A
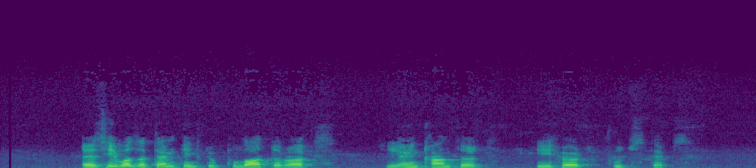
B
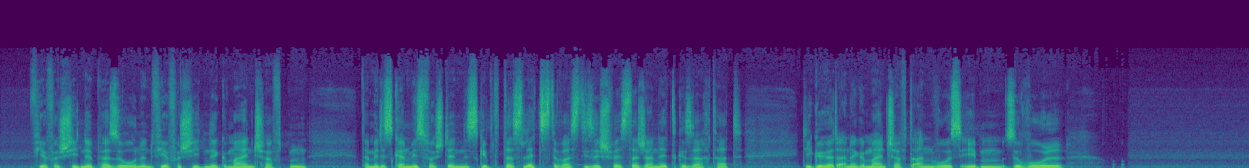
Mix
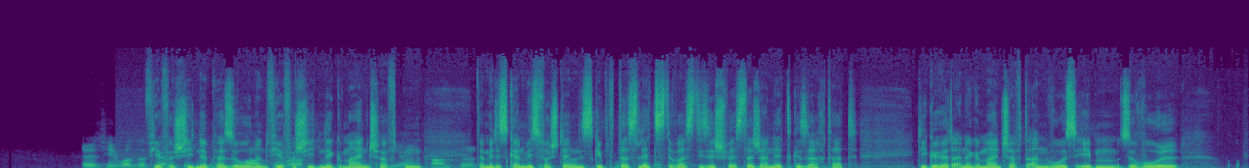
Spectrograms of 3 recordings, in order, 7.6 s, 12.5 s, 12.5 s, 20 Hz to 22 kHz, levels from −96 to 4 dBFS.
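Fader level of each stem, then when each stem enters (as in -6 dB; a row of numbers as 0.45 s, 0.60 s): -13.0 dB, -1.5 dB; 0.00 s, 1.15 s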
